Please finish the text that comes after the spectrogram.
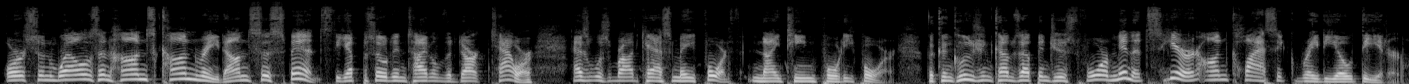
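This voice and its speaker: A man's voice: high voice, lively intonation, unhurried, dry recording, studio quality. A man hosting a radio show in a folksy, conversational announcer style. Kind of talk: folksy radio announcing and host-read ads.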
